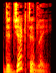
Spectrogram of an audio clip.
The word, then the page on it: dejectedly: British English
